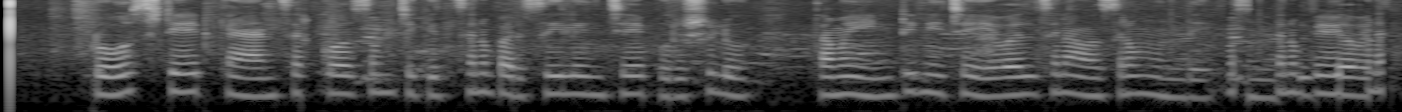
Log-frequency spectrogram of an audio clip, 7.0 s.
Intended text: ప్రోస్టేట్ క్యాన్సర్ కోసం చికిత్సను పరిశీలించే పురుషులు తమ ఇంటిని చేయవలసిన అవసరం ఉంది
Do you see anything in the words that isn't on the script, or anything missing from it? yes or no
yes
